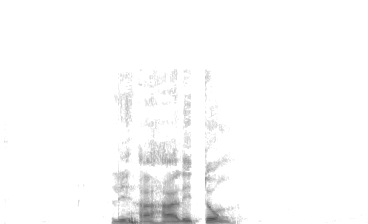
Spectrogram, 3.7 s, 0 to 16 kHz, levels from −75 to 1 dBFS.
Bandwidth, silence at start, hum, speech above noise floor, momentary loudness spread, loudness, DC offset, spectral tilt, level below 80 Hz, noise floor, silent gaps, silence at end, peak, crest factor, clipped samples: 11.5 kHz; 1.1 s; none; 47 dB; 12 LU; -31 LUFS; under 0.1%; -6 dB/octave; -60 dBFS; -77 dBFS; none; 1.35 s; -12 dBFS; 24 dB; under 0.1%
